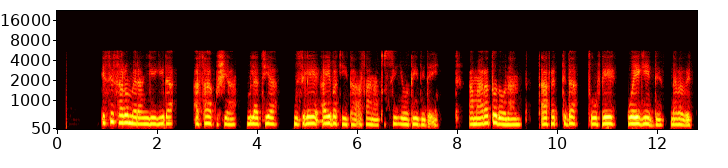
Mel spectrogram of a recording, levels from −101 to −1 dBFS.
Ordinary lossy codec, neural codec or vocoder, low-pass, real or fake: AAC, 48 kbps; none; 5.4 kHz; real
